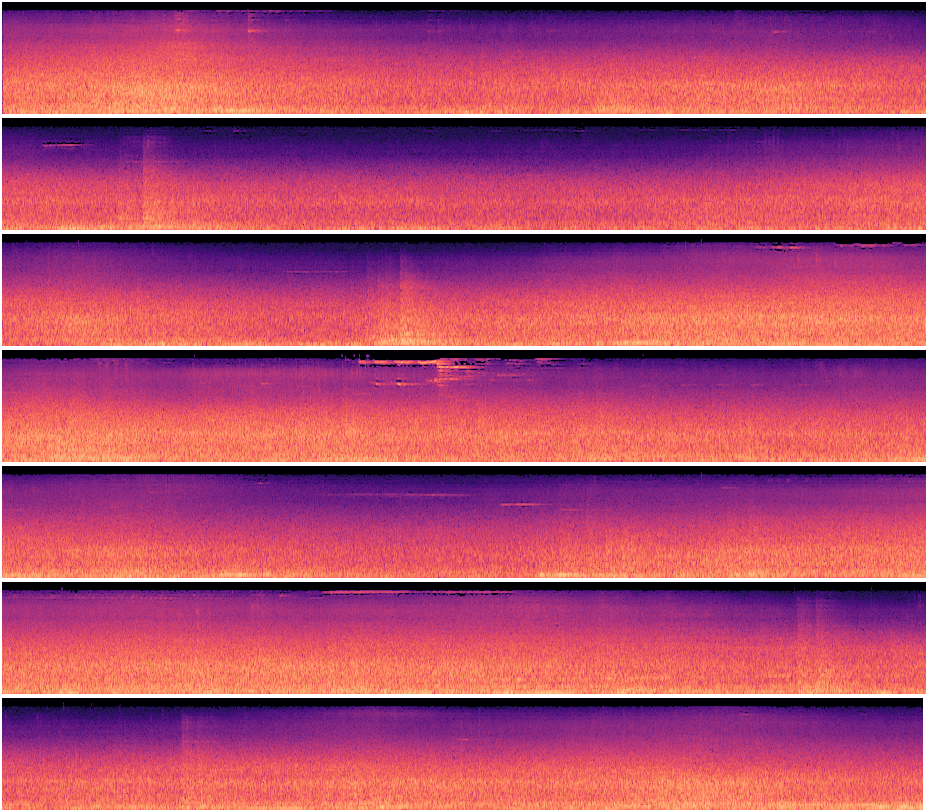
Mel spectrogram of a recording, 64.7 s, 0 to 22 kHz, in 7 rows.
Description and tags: road under Leningradkiy bridge1
Sound of road under Leningradsky bridge near top of the bridge. Right river-side.
Recorded 2012-10-13.
2012, noise, road, rumble, atmosphere, cars, atmo, Omsk, Russia, bridge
